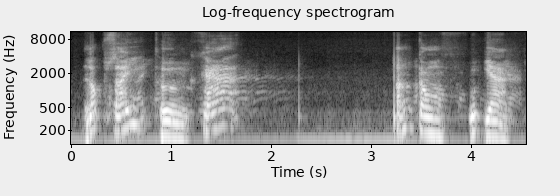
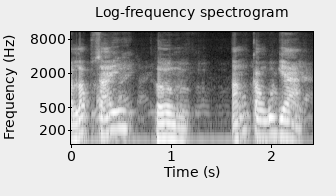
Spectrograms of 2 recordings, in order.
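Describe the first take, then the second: First: Slow, careful, each word spaced, pitch a little up; slow dictation. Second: Said in the usual way. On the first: Shown as a demonstration. Teacher reading the answer sentence slowly to students.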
